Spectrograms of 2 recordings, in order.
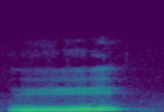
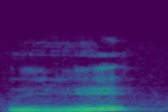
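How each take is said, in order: First: The pitch rises from mid to high. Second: The same.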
